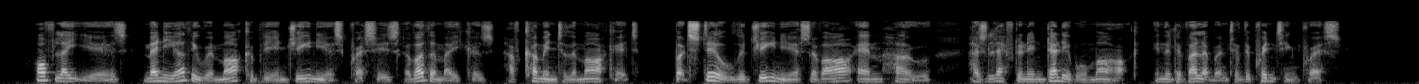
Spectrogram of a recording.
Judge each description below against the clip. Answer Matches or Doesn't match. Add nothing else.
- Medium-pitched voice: Doesn't match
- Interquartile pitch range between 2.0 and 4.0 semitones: Doesn't match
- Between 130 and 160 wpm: Matches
